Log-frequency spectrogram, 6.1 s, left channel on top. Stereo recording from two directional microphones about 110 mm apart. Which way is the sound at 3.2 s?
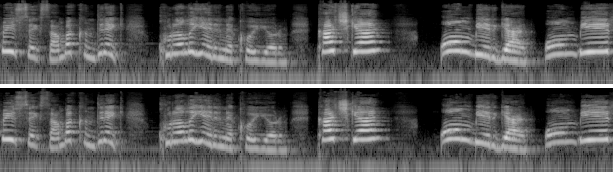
35° left (ahead or behind).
